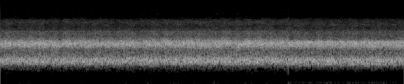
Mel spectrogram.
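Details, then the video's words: Steady chorus of frogs by a house at rice broadcasting time, 2021, with massed rapid calls blending into one unbroken trill, plus a faint click and low rumble near the end. "ฟินๆกับเสียงเขียดร้องหน้าบ้าน ตอนหว่านข้าวเตรียมปลูกปี2021"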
